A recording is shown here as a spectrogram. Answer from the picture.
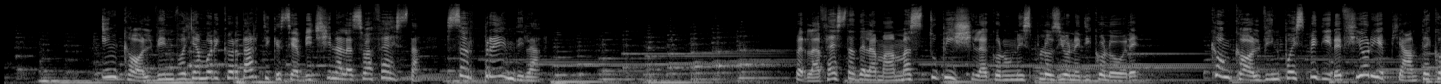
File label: Italian, F, TV ad, voice-over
